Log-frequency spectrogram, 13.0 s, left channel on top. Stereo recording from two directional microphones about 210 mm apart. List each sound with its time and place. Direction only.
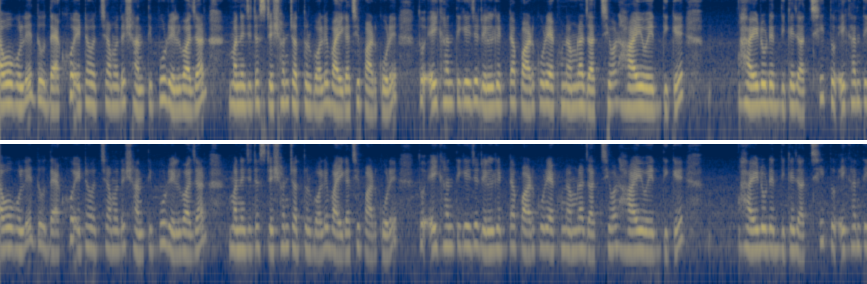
0.0 s a woman's voice: 25° left (ahead or behind)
